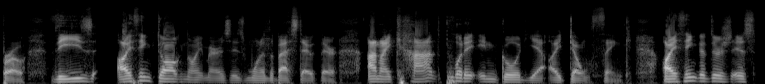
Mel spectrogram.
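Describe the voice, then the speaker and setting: Clear-voiced man, casual opinionated commentary. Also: mid-range voice, a bit bright, no room sound. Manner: enthusiastic, informal slangy talk. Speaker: YouTube host ranking horror series.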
